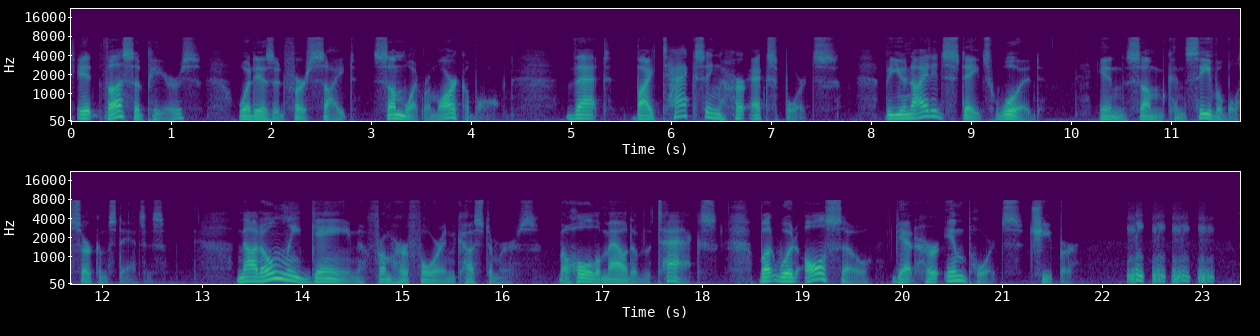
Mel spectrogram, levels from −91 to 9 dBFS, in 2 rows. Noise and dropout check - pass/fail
fail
